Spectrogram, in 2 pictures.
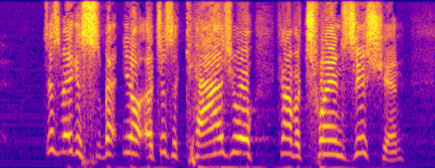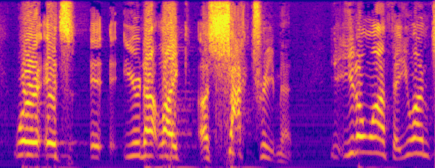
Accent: California, United States; They probably think I'm a weirdo from California.

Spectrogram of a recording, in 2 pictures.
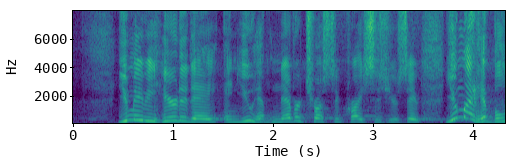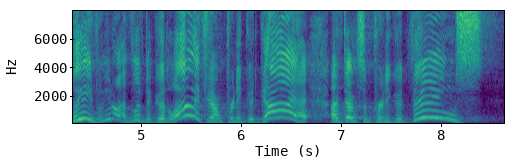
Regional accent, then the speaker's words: Detroit, Michigan, United States; Years ago, when I was a small boy growing up in the Detroit area, I was about 9 or 10 years of age.

